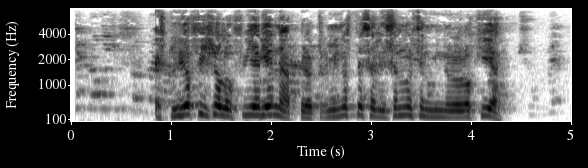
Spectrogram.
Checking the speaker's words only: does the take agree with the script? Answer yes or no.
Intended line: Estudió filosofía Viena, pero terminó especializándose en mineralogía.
yes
